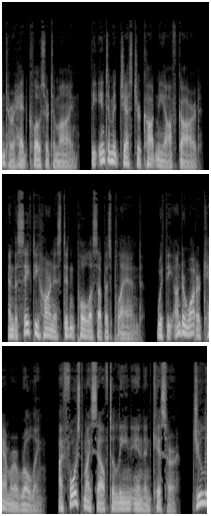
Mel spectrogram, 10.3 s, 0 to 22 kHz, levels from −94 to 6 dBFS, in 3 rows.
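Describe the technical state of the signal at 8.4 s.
At 8.4 s the signal is intact, with no dropout, distortion, glitch or other technical fault to be heard.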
